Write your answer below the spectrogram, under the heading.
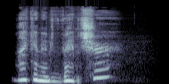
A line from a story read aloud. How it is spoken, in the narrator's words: gasped Frodo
